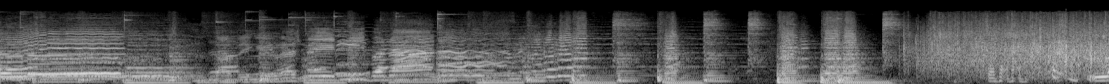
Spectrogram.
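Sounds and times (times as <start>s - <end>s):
audience applause: 9.0s - 11.0s.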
